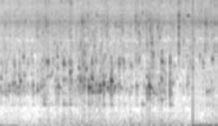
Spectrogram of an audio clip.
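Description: The Adams River in British Columbia flows past in a soft, steady trickling murmur during the sockeye salmon run, faint and continuous with light gurgles.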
